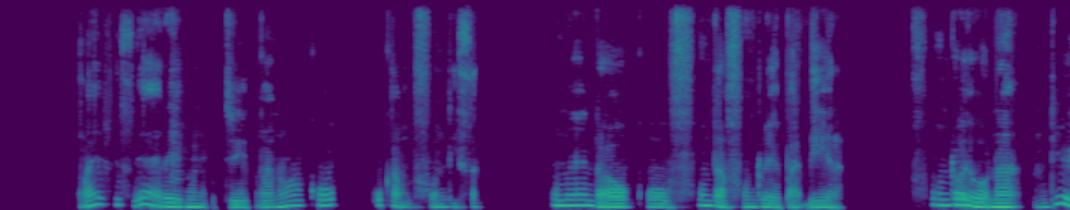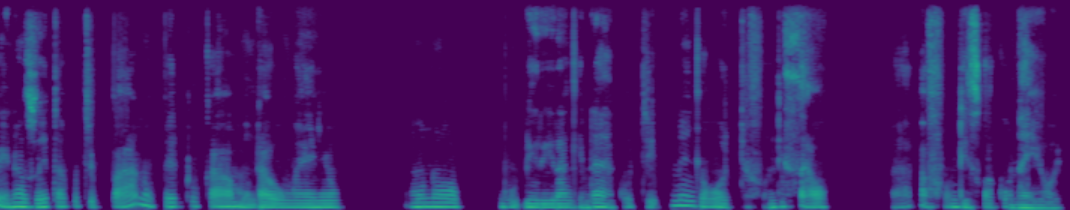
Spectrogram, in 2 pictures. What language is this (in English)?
Ndau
